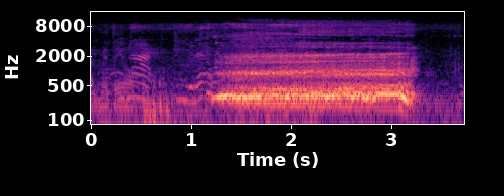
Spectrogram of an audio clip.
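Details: Cattle of a Karapan Sapi racing bull team in training, one long steady moo lasting about two seconds with a rich harmonic tone, preceded by brief speech and followed by quiet.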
